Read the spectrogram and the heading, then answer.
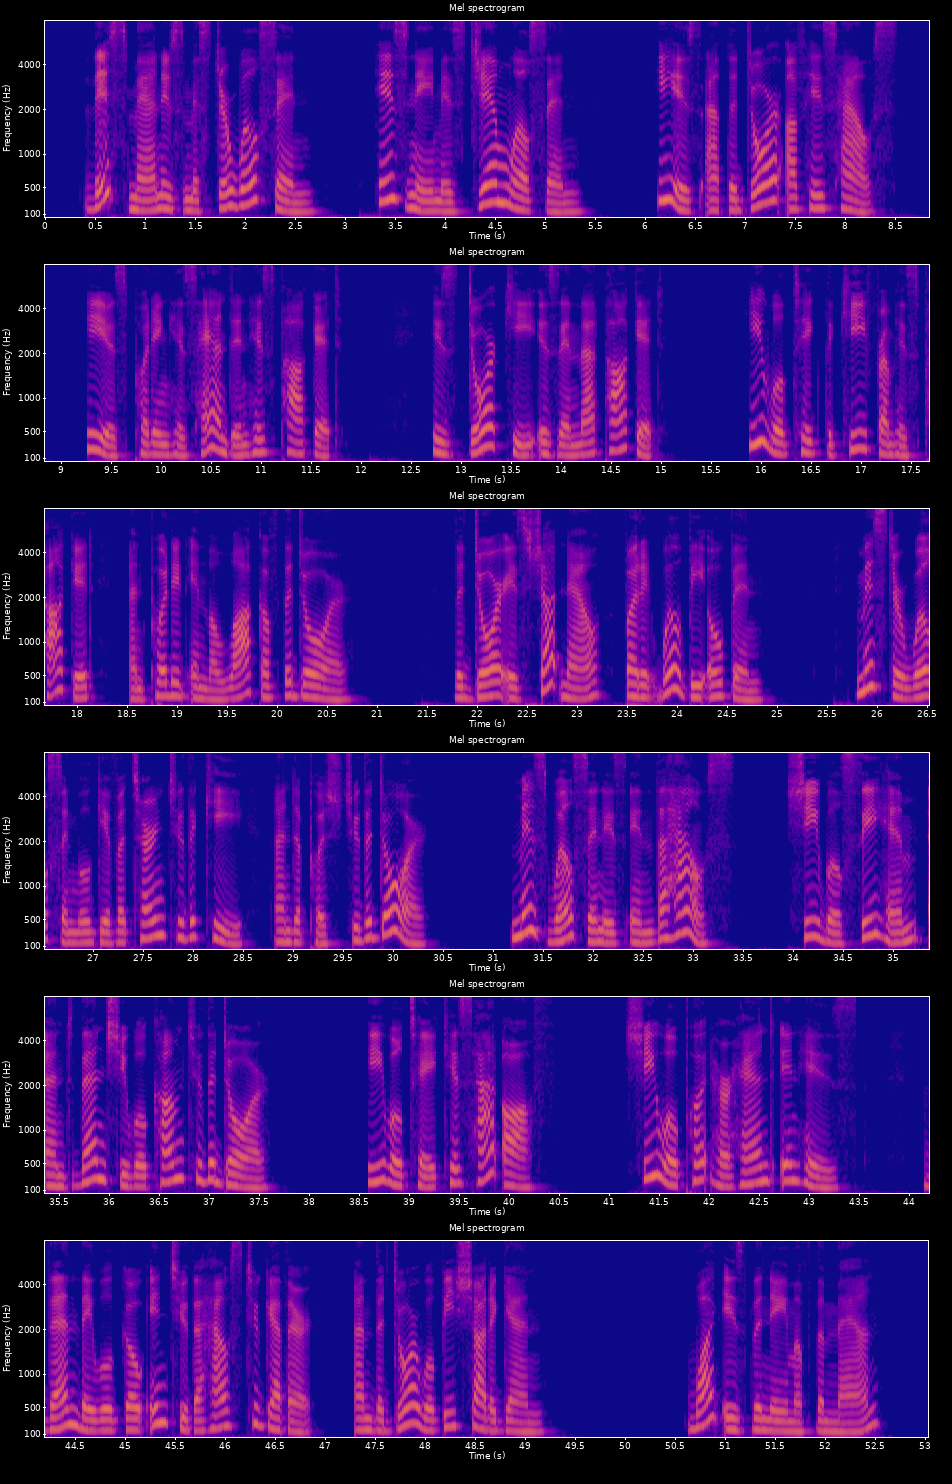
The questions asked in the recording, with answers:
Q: What is the name of the man?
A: The man's name is Jim Wilson.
